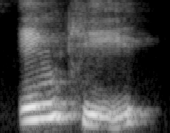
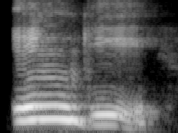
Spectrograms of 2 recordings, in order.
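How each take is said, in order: First: The middle consonant sounds like a K. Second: The middle consonant sounds like a G. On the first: The speaker calls it right. "the G is pronounced like a K" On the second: The speaker calls it wrong. "the sister starts calling him Ingy"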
